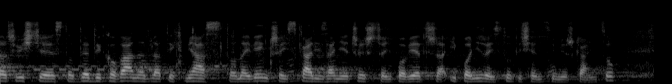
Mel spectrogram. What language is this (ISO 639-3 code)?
pol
